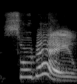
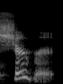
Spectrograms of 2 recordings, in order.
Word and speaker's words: sorbet: you do you say sorbet or sherbert oh sorbet what's sherpa what is sherbert it's a way that people pronounce soray what this is america it's sorbet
